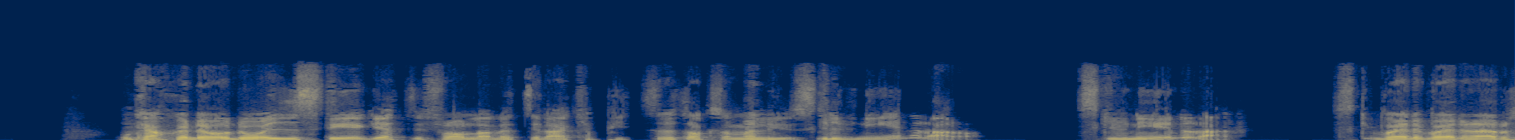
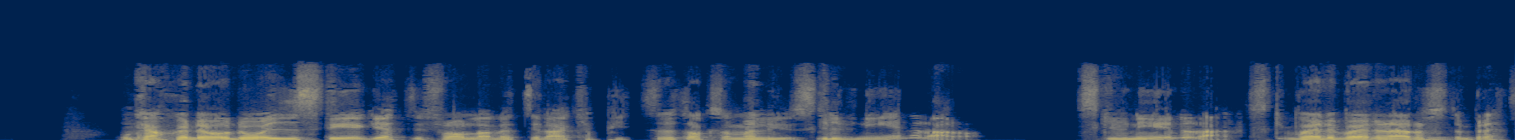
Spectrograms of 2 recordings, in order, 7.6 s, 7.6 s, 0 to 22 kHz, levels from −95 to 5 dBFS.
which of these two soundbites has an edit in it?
second; 1 cut; at 6.2 s

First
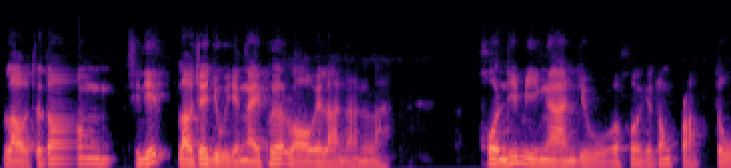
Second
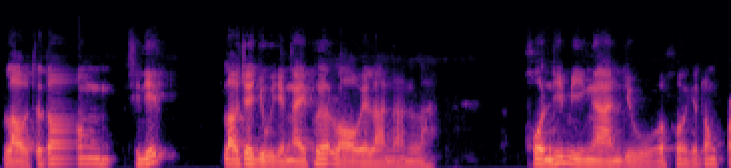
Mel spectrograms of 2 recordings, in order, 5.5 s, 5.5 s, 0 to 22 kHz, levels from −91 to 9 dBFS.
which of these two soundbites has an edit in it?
first; 1 cut; at 1.3 s

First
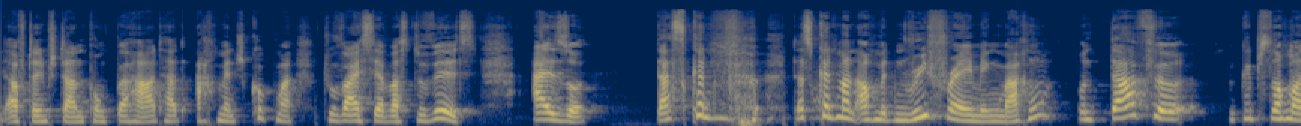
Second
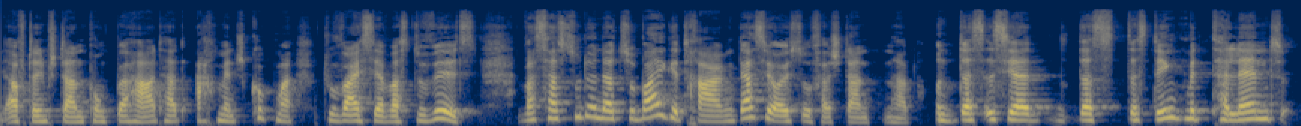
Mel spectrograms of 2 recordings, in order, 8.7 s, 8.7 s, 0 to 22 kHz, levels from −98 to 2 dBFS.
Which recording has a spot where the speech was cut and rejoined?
second; 2 cuts; at 3.4 s, 6.1 s

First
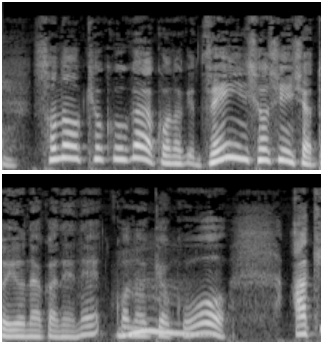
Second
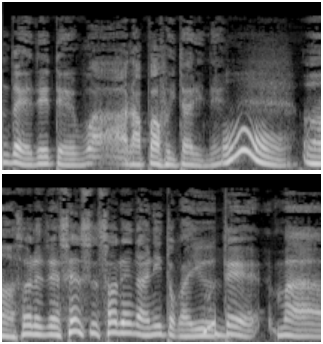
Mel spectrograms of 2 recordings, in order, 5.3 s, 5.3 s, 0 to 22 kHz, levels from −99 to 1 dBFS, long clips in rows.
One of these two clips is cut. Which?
second; 1 cut; at 4.4 s

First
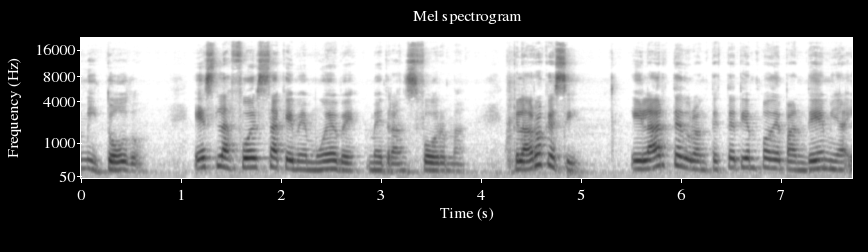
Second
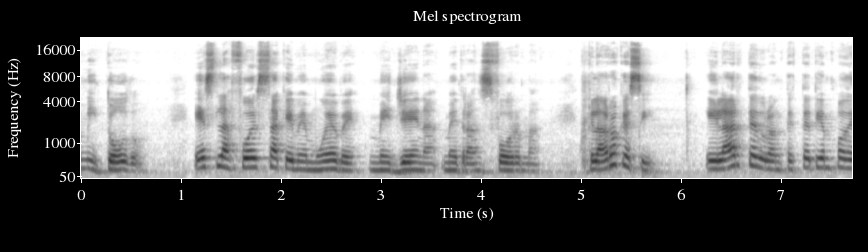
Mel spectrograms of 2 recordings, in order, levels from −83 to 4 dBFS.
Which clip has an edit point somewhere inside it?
first; 1 cut; at 2.8 s

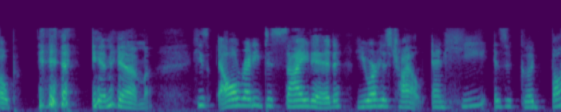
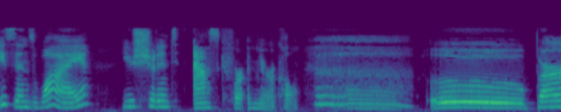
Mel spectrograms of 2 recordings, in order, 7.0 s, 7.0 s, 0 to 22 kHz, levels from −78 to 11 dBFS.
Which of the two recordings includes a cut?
first; 2 cuts; at 2.7 s, 4.4 s

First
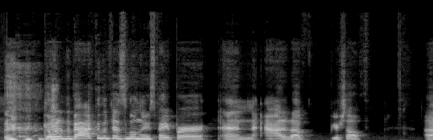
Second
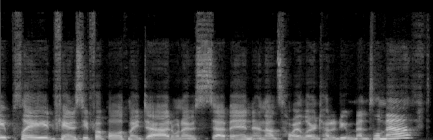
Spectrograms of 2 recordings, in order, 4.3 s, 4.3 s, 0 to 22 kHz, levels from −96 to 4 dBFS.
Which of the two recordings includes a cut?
first; 1 cut; at 2.2 s

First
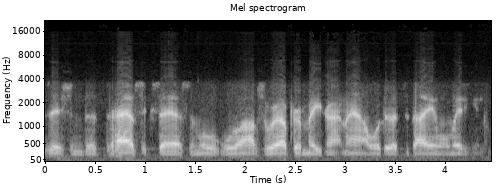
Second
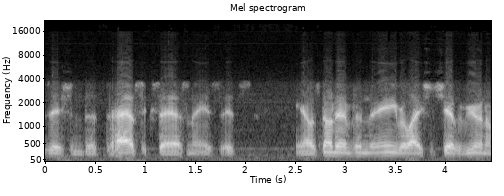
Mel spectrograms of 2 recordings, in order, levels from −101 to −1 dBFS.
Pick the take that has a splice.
second; 1 cut; at 1.4 s

